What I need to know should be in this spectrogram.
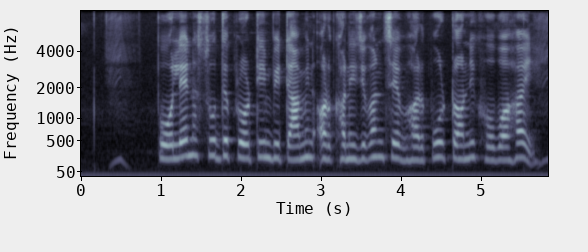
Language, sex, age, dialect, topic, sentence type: Magahi, female, 31-35, Western, agriculture, statement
